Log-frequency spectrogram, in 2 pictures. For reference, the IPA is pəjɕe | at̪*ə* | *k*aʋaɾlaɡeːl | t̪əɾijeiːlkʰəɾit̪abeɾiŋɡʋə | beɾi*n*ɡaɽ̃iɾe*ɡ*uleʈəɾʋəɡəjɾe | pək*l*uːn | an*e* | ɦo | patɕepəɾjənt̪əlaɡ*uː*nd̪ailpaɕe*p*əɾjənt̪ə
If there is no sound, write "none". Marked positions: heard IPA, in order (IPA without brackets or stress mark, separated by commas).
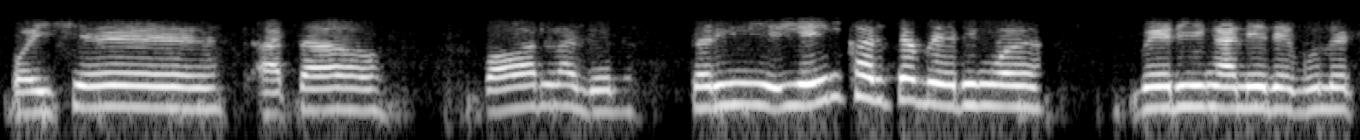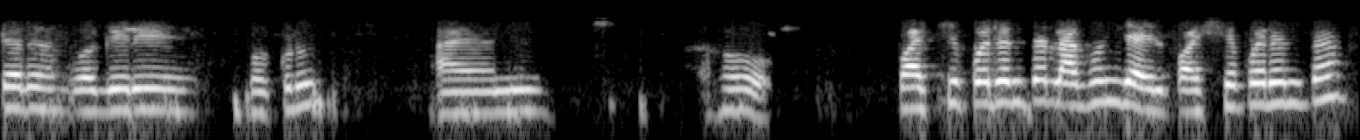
a, p, ŋ, ɡ, ɽ, i, uː, p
